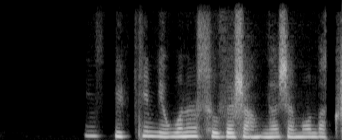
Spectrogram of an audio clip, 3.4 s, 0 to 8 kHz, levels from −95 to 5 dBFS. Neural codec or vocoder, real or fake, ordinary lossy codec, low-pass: codec, 16 kHz, 0.5 kbps, FunCodec, trained on Chinese and English, 25 frames a second; fake; none; none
